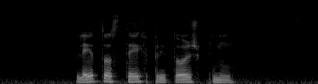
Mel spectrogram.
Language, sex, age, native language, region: Slovenian, male, 18-29, Slovenian, Drava region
